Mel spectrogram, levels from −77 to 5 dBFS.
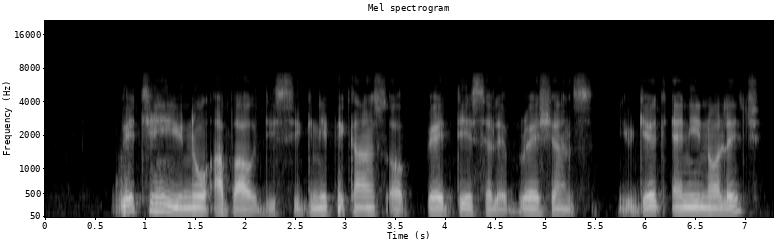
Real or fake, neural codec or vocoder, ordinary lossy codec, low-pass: fake; codec, 16 kHz, 4.8 kbps, FACodec; none; 7.2 kHz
